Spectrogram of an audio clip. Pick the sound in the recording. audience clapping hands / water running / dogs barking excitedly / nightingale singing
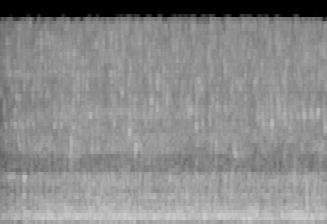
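water running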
